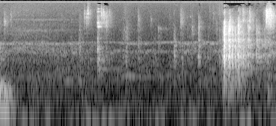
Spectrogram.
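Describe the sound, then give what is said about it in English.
Dice rattle and clatter across a tabletop as players make a willpower plus logic roll: a few faint, scattered clicks first, then a louder, brief tumbling burst near the end. “Broken by the thunder of the dice.”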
